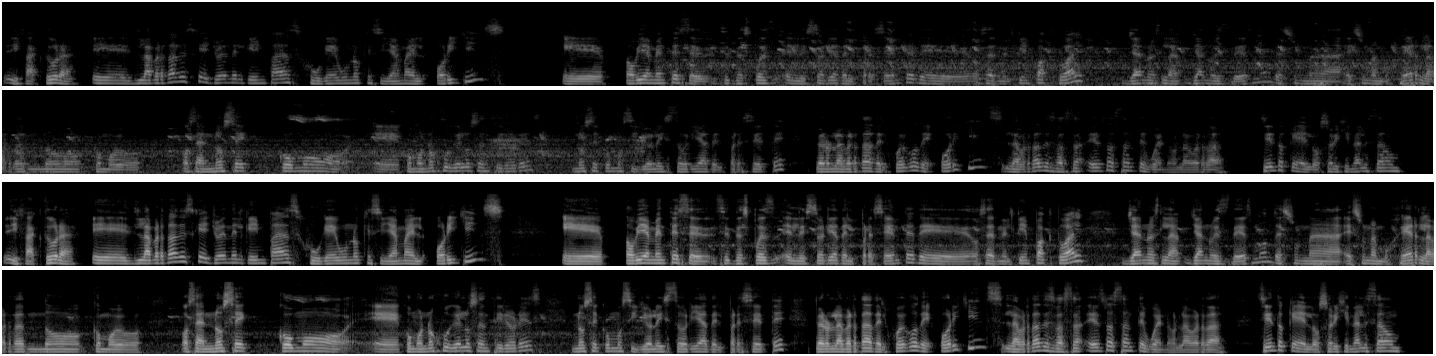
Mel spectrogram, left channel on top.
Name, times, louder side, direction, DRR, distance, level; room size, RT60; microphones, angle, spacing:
voice 1, 0.0-5.0 5.6-16.8 17.1-26.5 26.9-28.3, right 8 dB, 85° right, 0.4 m, -35 dB
sound 1, 6.5-20.8, left 3 dB, 20° left, 0.7 m, -48 dB
2.7 x 2.1 x 2.4 m
head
